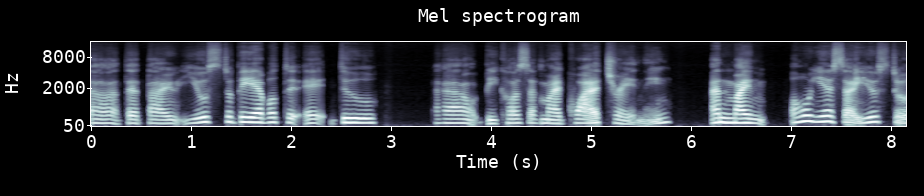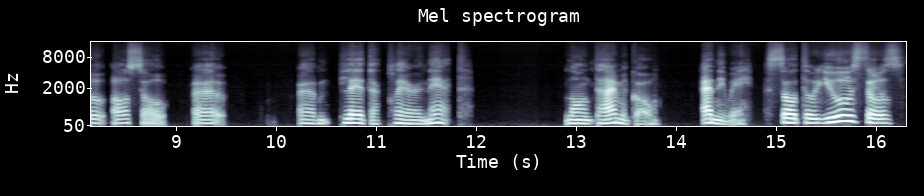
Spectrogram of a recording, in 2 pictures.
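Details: Aphasia with apraxia of speech resulting from a brain injury, in a former professional choir singer who uses music-based techniques to support her speech.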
